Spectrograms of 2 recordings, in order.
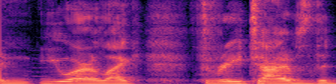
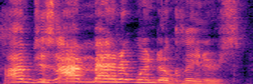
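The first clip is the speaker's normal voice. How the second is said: loud, high, ranting mock complaint; mock angry customer; 8 semitones higher, 6 dB louder than usual. Window cleaner mocks an irate reviewer, loud ranting voice. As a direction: shout it like an irate one-star reviewer.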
